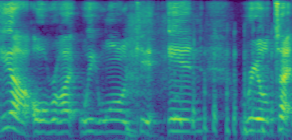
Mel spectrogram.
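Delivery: put-on British accent, very high. Retelling what the documentary guy says: Jamie from Ted Lasso impression. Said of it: "sounds like me doing an impression of Jamie from Ted Lasso".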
